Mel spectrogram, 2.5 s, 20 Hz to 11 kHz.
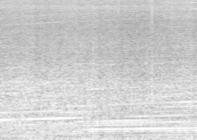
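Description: Porsche GT3 race car engine at full throttle on the Nogaro circuit, a loud sustained high-pitched wail climbing steadily in pitch under strong wind and road rumble, heard from inside the cockpit.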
